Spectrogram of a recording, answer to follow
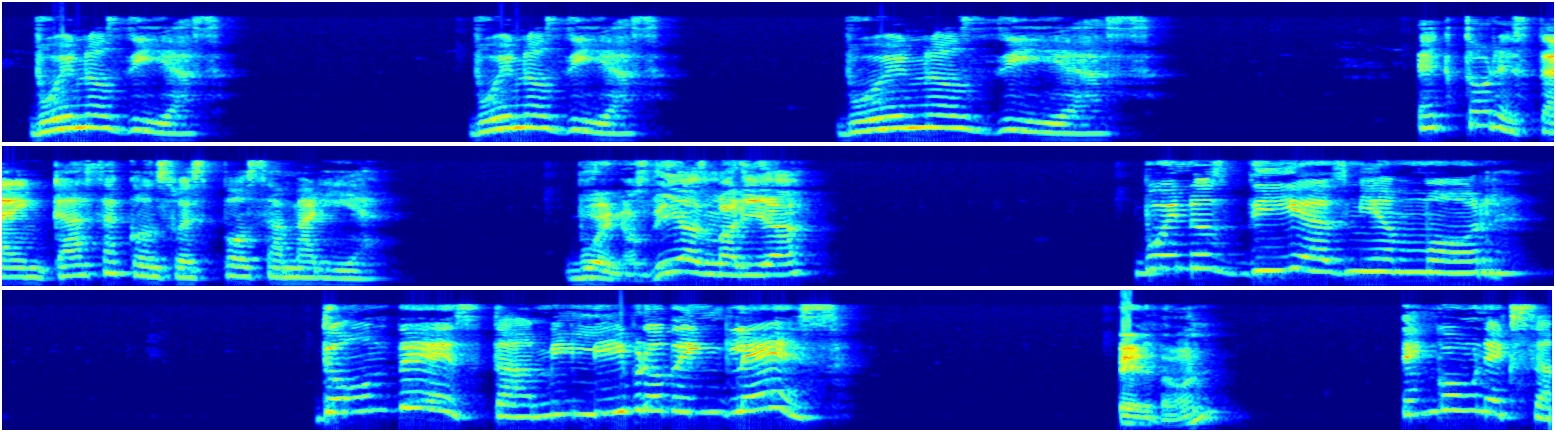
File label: Spanish Coffee; Spanish Stories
